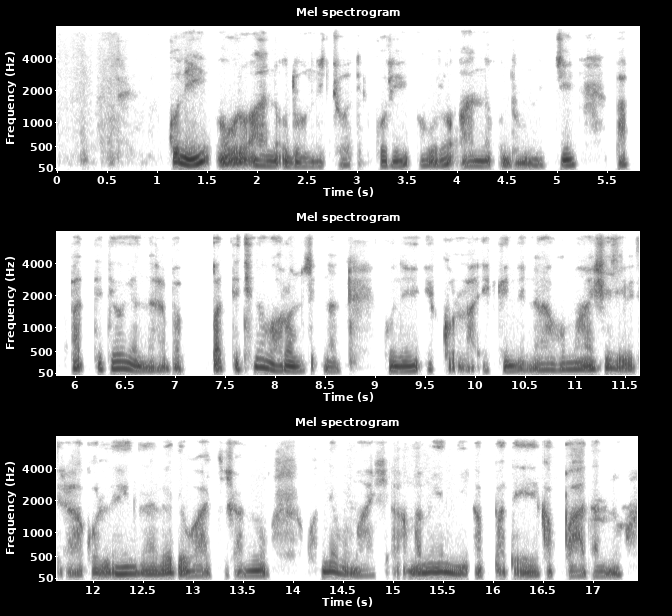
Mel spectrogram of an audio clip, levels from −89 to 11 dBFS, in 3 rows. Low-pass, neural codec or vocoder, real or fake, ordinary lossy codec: 7.2 kHz; none; real; Opus, 24 kbps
